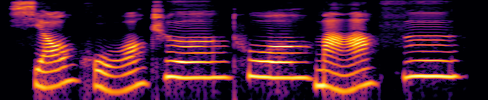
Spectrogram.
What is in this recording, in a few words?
"xiao hou che", Chinese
